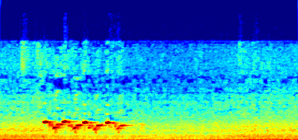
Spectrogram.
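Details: Basra and Fao bulbul giving a one-second run of five or six sweet, bouncing whistled notes, then quiet; a recording for stimulating bulbuls to sing, with a steady low hum underneath.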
